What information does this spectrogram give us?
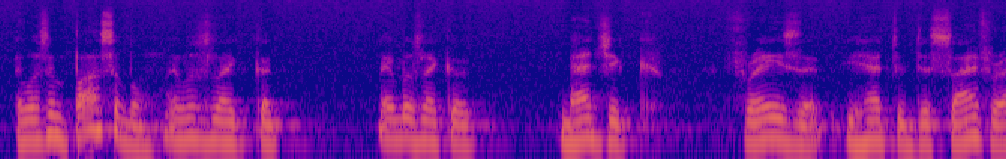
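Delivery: normal talking voice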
